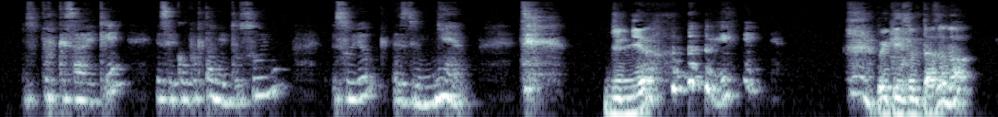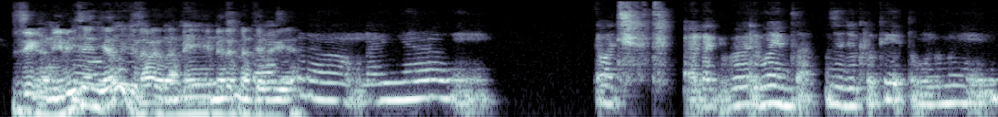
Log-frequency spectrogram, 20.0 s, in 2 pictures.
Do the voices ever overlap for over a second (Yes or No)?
Yes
